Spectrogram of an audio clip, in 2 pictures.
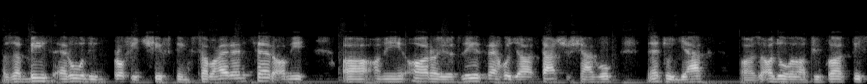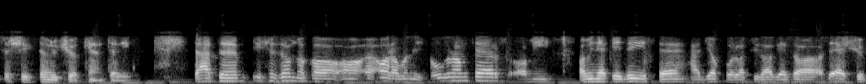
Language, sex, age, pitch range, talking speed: Hungarian, male, 60-79, 115-145 Hz, 145 wpm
